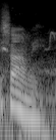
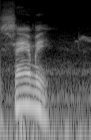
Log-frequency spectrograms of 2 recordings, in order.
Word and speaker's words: Sami: Sami. Excuse me, Sammy. It's pronounced Sammy down there.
